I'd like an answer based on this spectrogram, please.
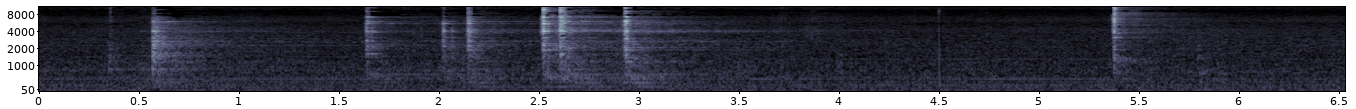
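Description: Metal clinks and clicks of a spanner on the steel fittings of a hydraulic tank unit. A cluster of sharp clinks comes between about one and three seconds in, and one more about five seconds in.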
